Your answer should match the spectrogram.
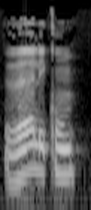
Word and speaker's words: ذالکم: خب در این عبارت ما حرف ذال رو داریم، ذالکم که باید درست تلفظ بشه، نوک زبان به نوک دندانهای بالا.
